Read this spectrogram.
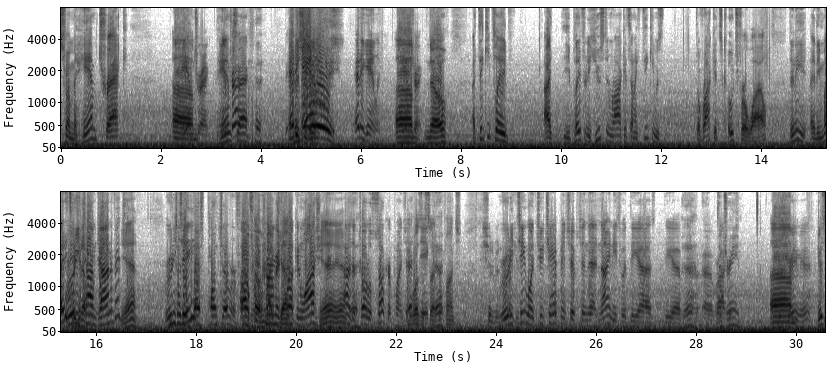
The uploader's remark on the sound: We are in the car driving up to Penn State for the big showdown vs Michigan.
